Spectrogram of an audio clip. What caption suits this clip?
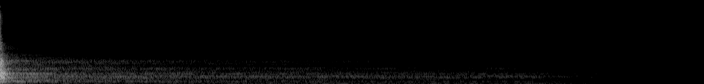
hits on the piano with sustain pedal "on" to complete a multisample pack of piano strings played with a finger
